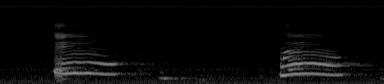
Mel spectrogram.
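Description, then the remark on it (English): A cat meows twice, each cry drawn out for about half a second with a few seconds of pause between, fairly faint against a low, steady background hum, heard from a car stopped at traffic lights in Leith. “Traffic lights, or maybe there's a cat or something around about.”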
